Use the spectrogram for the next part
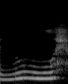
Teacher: واو مدہ آ گئی ہے تو واو مدہ سے پہلے پیش ہے، ہم کھینچ رہے ہیں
